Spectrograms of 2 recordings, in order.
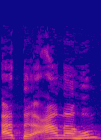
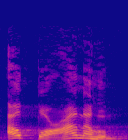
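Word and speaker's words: أطعمهم: huruf Kaf dan th karena dia memiliki sifat alqalqalah ketika dalam keadaan sukun maka Qalqalah yang yang terdengar ketika mengucapkan qaf dan tho terdengar menebal suaranya jadi tidak dibaca AQ at tetapi AQ at alfalaq atth'amahum tidak at'amahum tapi at'amahum Iqra dan seterusnya Kemudian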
